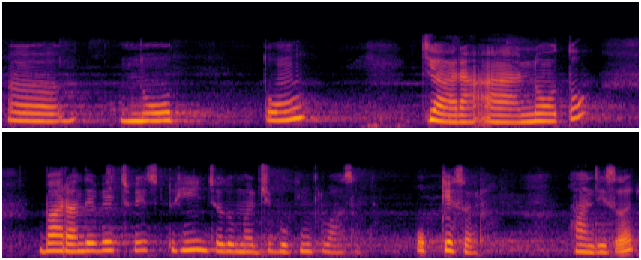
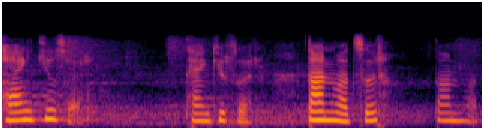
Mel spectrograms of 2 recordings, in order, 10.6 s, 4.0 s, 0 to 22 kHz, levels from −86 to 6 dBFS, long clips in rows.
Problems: background conversations at intervals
